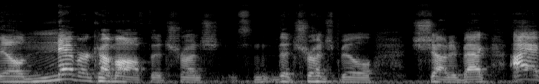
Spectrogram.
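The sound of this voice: The voice heard here is an unforced reading voice.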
